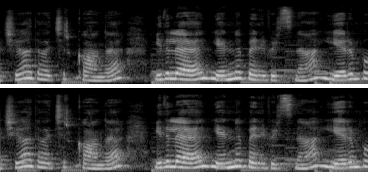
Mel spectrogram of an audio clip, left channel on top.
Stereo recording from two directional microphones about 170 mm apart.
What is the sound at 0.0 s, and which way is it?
A woman's voice, 25° left (ahead or behind).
